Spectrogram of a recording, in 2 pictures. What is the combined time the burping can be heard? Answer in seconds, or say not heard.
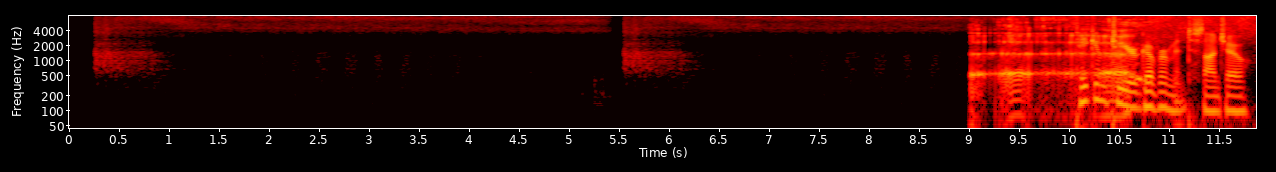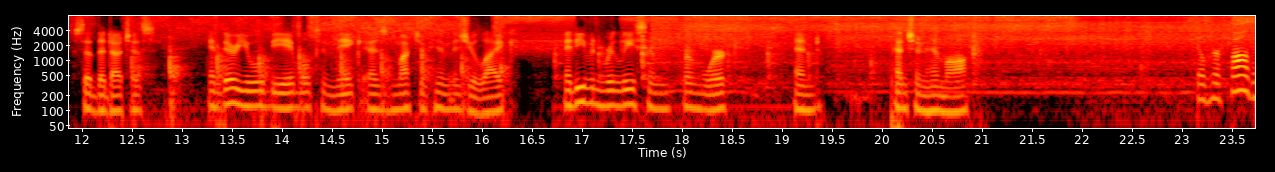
2 s.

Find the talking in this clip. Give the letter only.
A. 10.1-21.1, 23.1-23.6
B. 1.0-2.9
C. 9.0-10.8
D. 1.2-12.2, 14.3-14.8
A.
